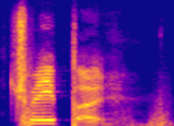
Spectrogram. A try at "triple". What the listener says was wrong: Triple. And not tree, but tri.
